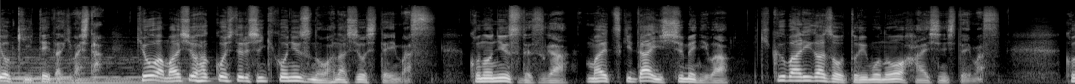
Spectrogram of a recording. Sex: male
